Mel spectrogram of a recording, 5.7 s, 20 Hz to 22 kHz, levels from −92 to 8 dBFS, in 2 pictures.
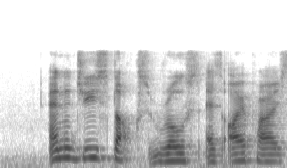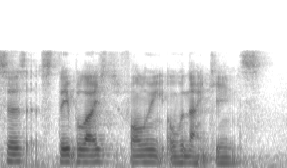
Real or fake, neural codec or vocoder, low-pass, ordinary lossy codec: fake; vocoder, 22.05 kHz, 80 mel bands, WaveNeXt; 7.2 kHz; none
